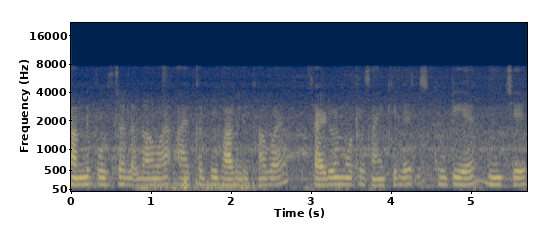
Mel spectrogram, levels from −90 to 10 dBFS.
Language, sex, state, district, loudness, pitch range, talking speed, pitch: Hindi, female, Jharkhand, Jamtara, -21 LUFS, 150-165 Hz, 170 wpm, 160 Hz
